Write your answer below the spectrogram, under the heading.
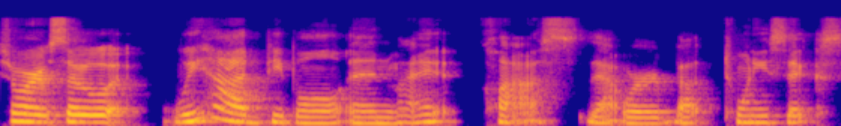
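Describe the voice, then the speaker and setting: A somewhat breathy voice with fairly even intonation over a quiet background. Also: woman. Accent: American. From US, Maryland. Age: 20s. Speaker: commercial pilot and former naval aviator. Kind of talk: interview.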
